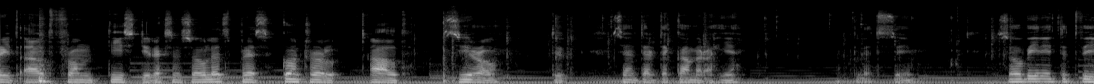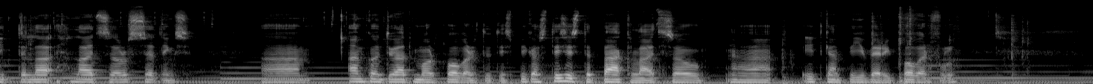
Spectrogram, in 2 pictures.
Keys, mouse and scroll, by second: 5.6 ctrl+alt+KP_0, 5.6 shift+z, 6.4-8.0 right drag, 6.4 g, 8.0 ctrl+s, 8.2-10.0 drag, 8.4 ctrl+s, 9.2 right click, 10.0-21.8 middle drag, 10.0 shift+z, 20.5-21.8 right drag.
